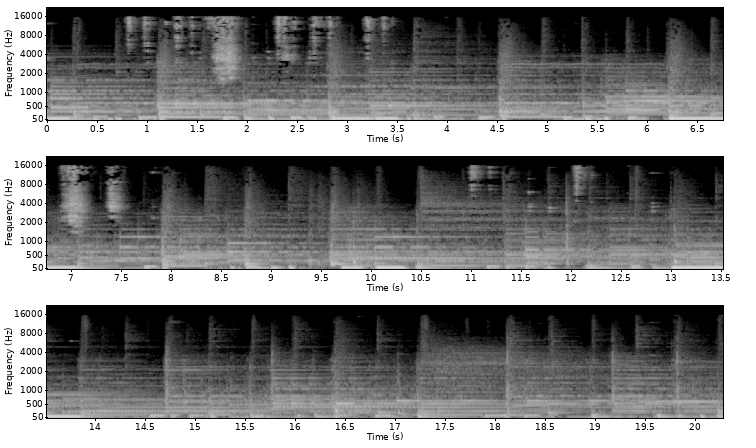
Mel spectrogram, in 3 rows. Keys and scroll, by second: 0.0-4.9 typing, 7.7-9.3 typing, 10.4-16.7 typing, 18.5-20.2 typing.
